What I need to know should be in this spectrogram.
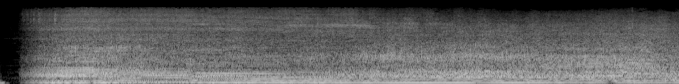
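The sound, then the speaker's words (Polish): Speedway motorcycle engines warming up before a top-league season: a loud, dense, buzzing roar that holds steady in pitch throughout, with no talk. “Kto nie tęsknił za tym odgłosem? Ręka do góry. Kibice Speedwaya, tego na najwyższym ligowym poziomie, zacierają ręce. Motocykle już się grzeją.”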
